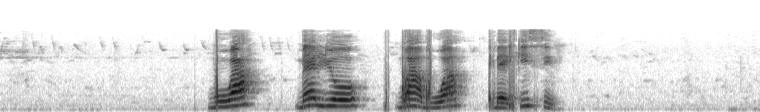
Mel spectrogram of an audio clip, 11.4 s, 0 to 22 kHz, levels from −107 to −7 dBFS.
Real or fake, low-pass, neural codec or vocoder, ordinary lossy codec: real; 7.2 kHz; none; AAC, 48 kbps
